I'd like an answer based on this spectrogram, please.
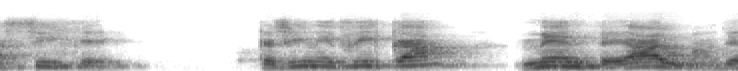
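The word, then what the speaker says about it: ψυχή: palabra es suche se escribe suche pero se pronuncia sige que significa mente alma de ahí sale Dee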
